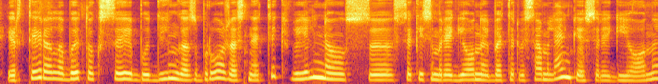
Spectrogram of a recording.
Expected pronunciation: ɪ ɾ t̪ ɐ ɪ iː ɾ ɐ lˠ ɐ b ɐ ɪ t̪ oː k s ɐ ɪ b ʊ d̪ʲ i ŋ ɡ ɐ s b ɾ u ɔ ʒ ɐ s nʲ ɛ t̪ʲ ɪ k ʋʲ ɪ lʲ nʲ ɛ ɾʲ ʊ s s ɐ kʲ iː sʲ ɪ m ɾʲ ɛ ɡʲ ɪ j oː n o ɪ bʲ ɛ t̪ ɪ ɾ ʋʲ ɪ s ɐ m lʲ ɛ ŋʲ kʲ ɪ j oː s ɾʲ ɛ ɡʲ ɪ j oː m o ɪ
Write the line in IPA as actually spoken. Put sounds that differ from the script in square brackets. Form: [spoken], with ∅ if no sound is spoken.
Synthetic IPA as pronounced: ɪ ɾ t̪ ɐ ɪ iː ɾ ɐ lˠ ɐ b ɐ ɪ t̪ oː k s ɐ ɪ b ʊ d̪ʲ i ŋ ɡ ɐ s b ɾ u ɔ ʒ ɐ s nʲ ɛ t̪ʲ ɪ k ʋʲ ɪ lʲ nʲ ɛ [∅] ʊ s s ɐ kʲ iː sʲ ɪ m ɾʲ ɛ ɡʲ ɪ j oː n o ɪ bʲ ɛ t̪ ɪ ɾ ʋʲ ɪ s ɐ m lʲ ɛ ŋʲ kʲ ɪ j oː s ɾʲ ɛ ɡʲ ɪ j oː [n] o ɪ

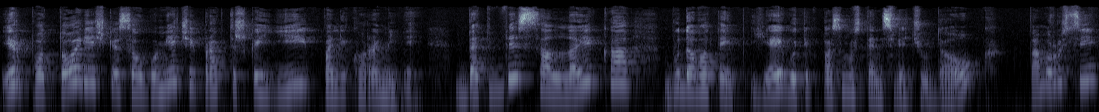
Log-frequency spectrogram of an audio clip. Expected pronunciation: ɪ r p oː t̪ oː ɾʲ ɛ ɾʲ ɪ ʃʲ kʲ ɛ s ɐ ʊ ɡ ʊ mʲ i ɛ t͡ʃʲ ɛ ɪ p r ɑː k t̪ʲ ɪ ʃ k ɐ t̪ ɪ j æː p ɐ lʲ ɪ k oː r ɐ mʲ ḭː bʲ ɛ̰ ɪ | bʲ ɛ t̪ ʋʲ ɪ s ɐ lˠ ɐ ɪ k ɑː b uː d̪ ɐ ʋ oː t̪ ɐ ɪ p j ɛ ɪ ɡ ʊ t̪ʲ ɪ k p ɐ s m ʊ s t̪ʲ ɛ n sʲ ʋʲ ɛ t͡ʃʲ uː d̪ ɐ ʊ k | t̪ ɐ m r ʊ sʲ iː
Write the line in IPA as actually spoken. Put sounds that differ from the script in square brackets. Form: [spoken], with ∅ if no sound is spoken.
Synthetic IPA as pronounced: ɪ r p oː t̪ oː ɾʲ ɛ [∅] ɪ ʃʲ kʲ ɛ s ɐ ʊ ɡ ʊ mʲ i ɛ t͡ʃʲ ɛ ɪ p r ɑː k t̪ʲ ɪ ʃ k ɐ [∅] ɪ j [iː] p ɐ lʲ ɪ k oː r ɐ mʲ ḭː bʲ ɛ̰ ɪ | bʲ ɛ t̪ ʋʲ ɪ s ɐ lˠ ɐ ɪ k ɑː b uː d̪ ɐ ʋ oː t̪ ɐ ɪ p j ɛ ɪ ɡ ʊ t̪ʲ ɪ k p ɐ s m ʊ s t̪ʲ ɛ n sʲ ʋʲ ɛ t͡ʃʲ uː d̪ ɐ ʊ k | t̪ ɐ m r ʊ sʲ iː

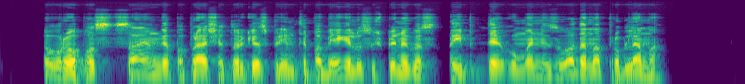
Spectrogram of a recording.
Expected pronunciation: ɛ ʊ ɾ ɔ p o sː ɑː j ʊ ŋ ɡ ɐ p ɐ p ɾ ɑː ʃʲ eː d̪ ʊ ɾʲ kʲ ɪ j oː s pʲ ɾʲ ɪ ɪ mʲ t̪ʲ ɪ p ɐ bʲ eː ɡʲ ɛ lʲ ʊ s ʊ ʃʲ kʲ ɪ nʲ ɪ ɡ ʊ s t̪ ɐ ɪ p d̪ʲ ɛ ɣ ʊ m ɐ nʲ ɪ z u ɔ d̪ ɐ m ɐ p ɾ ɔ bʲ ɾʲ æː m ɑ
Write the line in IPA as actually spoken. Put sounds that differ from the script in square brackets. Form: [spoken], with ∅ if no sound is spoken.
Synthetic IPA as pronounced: ɛ ʊ ɾ ɔ p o sː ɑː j ʊ ŋ ɡ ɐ p ɐ p ɾ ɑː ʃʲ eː [t̪] ʊ ɾʲ kʲ ɪ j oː s pʲ ɾʲ ɪ ɪ mʲ t̪ʲ ɪ p ɐ bʲ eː ɡʲ ɛ lʲ ʊ s ʊ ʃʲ [pʲ] ɪ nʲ ɪ ɡ ʊ s t̪ ɐ ɪ p d̪ʲ ɛ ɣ ʊ m ɐ nʲ ɪ z u ɔ d̪ ɐ m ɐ p ɾ ɔ bʲ [lʲ] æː m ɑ

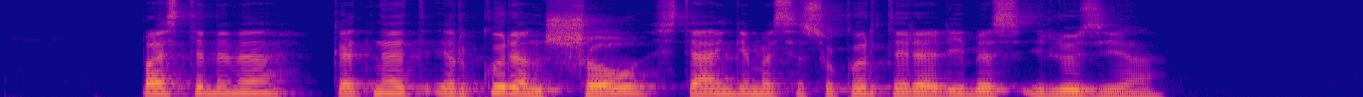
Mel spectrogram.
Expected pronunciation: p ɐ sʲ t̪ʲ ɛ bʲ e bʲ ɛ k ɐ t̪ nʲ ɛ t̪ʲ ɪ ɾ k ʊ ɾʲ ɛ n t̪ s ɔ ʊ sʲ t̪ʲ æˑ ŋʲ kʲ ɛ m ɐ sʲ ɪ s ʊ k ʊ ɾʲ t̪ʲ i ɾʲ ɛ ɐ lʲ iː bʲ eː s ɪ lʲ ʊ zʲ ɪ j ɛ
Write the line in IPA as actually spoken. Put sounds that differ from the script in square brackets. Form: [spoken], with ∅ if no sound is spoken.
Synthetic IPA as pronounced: p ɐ sʲ t̪ʲ ɛ bʲ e [mʲ] ɛ k ɐ t̪ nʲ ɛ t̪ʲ ɪ ɾ k ʊ ɾʲ ɛ n t̪ [ʃ] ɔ ʊ sʲ t̪ʲ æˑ ŋʲ [ɡʲ] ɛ m ɐ sʲ ɪ s ʊ k ʊ ɾʲ t̪ʲ [ɪ] ɾʲ ɛ ɐ lʲ iː bʲ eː s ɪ lʲ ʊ zʲ ɪ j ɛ

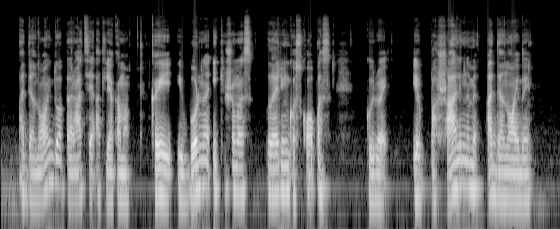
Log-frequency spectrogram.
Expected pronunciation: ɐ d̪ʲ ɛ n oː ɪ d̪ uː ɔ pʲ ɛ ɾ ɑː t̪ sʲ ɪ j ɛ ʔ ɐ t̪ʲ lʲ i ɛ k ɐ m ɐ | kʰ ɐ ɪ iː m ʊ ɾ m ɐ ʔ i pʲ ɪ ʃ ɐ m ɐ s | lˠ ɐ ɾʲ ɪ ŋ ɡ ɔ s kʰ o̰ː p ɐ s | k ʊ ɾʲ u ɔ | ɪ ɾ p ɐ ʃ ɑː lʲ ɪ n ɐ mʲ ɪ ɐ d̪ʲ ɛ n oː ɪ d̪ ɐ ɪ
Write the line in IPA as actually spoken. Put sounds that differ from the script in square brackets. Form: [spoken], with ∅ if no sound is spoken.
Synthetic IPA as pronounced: ɐ d̪ʲ ɛ n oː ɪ d̪ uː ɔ pʲ ɛ ɾ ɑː t̪ sʲ ɪ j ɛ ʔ ɐ t̪ʲ lʲ i ɛ k ɐ m ɐ | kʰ ɐ ɪ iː [b] ʊ ɾ [n] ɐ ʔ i [kʲ] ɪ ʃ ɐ m ɐ s | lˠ ɐ ɾʲ ɪ ŋ ɡ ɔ s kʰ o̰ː p ɐ s | k ʊ ɾʲ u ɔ | ɪ ɾ p ɐ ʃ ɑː lʲ ɪ n ɐ mʲ ɪ ɐ d̪ʲ ɛ n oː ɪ d̪ ɐ ɪ

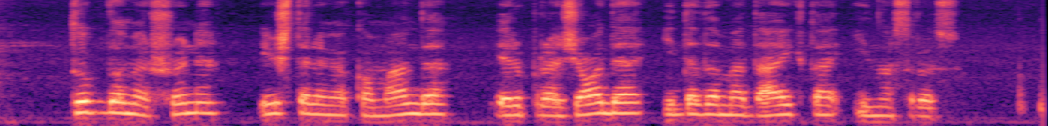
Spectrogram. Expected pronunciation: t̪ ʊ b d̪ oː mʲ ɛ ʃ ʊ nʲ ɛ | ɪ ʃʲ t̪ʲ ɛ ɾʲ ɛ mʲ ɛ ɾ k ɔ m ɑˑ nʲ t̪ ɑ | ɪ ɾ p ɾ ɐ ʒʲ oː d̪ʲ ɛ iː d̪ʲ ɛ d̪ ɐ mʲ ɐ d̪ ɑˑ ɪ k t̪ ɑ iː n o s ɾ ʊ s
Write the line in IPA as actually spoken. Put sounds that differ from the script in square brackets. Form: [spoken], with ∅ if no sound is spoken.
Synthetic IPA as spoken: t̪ ʊ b d̪ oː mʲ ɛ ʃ ʊ nʲ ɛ | ɪ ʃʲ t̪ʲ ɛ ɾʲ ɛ mʲ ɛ [∅] k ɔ m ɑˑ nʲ [d̪] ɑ | ɪ ɾ p ɾ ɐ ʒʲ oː d̪ʲ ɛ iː d̪ʲ ɛ d̪ ɐ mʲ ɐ d̪ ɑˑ ɪ k t̪ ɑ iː n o s ɾ ʊ s

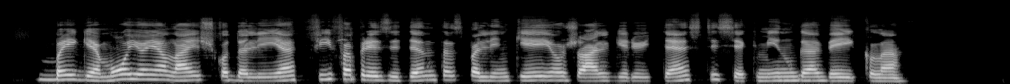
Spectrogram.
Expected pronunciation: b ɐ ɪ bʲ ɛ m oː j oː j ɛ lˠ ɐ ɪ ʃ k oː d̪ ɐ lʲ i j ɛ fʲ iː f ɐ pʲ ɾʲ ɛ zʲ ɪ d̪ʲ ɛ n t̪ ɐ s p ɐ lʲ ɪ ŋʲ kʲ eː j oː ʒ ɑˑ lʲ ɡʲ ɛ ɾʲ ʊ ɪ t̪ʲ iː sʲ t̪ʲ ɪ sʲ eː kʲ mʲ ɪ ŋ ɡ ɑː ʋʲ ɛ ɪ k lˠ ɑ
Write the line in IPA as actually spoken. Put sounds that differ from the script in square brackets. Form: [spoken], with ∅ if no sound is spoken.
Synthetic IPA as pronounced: b ɐ ɪ [ɡʲ] ɛ m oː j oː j ɛ lˠ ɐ ɪ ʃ k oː d̪ ɐ lʲ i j ɛ fʲ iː f ɐ pʲ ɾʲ ɛ zʲ ɪ d̪ʲ ɛ n t̪ ɐ s p ɐ lʲ ɪ ŋʲ kʲ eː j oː ʒ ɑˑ lʲ ɡʲ ɛ ɾʲ ʊ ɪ t̪ʲ [æː] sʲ t̪ʲ ɪ sʲ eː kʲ mʲ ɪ ŋ ɡ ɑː ʋʲ ɛ ɪ k lˠ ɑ

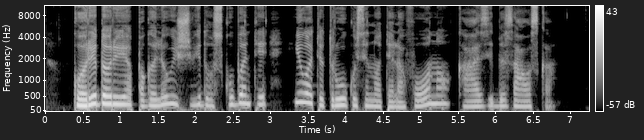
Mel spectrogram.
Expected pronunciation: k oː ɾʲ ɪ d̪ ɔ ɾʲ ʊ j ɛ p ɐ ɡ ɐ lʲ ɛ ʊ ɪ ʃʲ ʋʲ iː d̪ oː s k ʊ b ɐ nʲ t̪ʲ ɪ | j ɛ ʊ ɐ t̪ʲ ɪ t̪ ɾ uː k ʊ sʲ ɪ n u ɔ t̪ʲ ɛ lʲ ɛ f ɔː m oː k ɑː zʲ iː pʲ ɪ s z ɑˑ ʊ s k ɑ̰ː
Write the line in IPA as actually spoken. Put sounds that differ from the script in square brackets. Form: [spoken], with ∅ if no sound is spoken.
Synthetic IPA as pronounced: k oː ɾʲ ɪ d̪ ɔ ɾʲ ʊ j ɛ p ɐ ɡ ɐ lʲ ɛ ʊ ɪ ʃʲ ʋʲ iː d̪ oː s k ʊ b ɐ nʲ t̪ʲ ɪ | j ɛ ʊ ɐ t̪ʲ ɪ t̪ ɾ uː k ʊ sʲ ɪ n u ɔ t̪ʲ ɛ lʲ ɛ f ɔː [n] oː k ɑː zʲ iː [bʲ] ɪ [∅] z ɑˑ ʊ s k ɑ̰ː

